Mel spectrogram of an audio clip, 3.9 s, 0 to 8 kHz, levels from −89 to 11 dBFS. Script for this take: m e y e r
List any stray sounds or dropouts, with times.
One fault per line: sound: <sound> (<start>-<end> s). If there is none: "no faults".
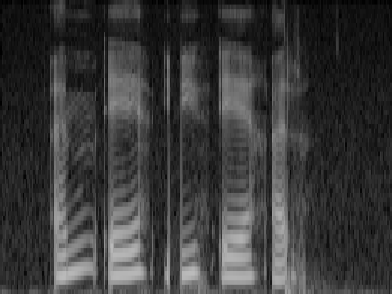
sound: dropout (1.7-1.8 s)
